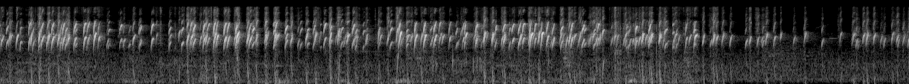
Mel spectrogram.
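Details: Goldfinch song from a training tape for songbirds: long, unbroken, high-pitched twittering and rattling trills, very dense, easing slightly toward the end.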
